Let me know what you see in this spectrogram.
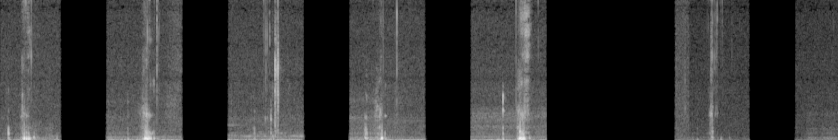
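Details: Violent, loud hiccups after eating and drinking soda: sharp, abrupt catches every one to two seconds, some loud, some faint.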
